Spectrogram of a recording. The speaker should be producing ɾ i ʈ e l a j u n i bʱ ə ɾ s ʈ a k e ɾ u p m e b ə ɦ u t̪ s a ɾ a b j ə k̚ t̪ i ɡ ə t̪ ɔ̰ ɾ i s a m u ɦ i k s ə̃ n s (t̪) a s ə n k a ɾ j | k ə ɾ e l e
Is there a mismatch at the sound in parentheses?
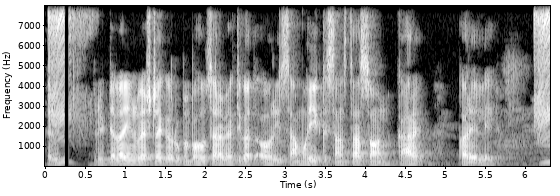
yes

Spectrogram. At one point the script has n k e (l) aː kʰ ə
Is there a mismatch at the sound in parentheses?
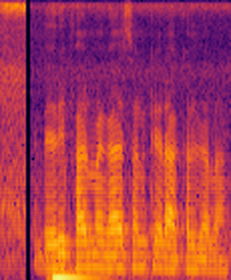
yes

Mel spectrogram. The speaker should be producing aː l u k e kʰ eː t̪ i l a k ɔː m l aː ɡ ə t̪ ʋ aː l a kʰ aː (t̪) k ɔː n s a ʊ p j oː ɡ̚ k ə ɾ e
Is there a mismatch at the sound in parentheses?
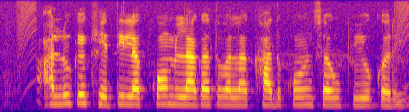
yes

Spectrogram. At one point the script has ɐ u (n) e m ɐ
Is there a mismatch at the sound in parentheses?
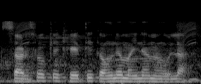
no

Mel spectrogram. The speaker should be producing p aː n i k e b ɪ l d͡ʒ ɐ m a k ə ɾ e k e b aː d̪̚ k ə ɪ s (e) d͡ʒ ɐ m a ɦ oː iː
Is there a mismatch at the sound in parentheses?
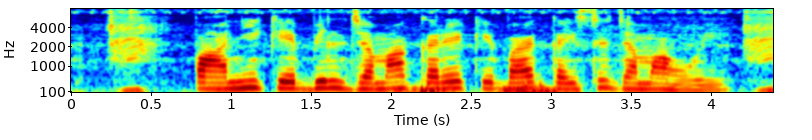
no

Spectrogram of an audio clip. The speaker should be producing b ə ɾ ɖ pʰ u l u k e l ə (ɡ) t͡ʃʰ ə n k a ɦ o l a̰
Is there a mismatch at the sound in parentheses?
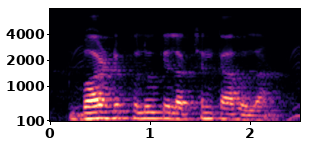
yes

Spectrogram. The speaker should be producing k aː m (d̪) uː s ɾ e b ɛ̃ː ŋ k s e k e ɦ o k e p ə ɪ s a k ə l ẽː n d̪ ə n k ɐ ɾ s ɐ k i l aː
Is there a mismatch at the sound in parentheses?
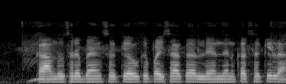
no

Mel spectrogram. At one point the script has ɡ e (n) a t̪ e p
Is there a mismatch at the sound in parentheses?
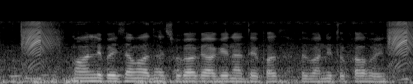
no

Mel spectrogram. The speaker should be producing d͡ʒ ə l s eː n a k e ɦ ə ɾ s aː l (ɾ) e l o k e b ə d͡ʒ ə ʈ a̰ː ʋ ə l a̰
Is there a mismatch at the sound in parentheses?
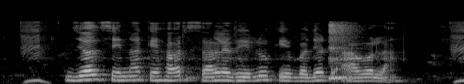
no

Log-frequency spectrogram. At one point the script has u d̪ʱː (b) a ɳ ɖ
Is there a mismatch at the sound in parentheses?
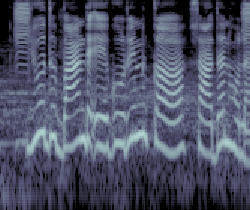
no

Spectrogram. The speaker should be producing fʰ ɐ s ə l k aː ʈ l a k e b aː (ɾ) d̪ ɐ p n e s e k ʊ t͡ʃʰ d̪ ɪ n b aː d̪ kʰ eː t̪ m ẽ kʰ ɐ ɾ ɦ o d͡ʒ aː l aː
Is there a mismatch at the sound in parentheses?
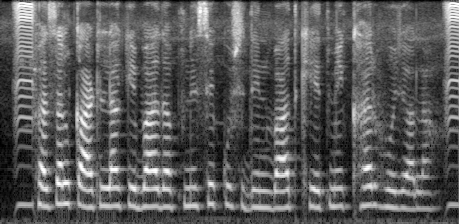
yes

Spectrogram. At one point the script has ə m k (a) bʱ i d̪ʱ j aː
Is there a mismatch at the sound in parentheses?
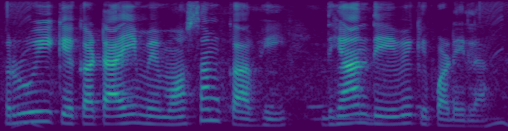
no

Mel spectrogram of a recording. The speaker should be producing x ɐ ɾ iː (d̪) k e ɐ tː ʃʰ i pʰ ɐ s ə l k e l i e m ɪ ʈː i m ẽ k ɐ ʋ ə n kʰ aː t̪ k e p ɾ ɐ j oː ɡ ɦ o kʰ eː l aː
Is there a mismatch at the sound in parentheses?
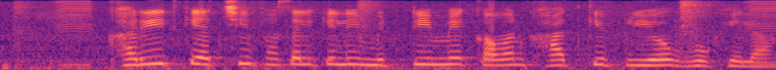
no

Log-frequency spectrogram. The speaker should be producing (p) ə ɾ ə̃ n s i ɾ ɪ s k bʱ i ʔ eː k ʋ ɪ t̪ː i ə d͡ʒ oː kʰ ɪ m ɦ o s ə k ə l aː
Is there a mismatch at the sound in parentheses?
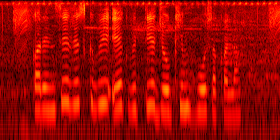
yes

